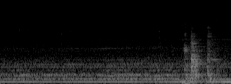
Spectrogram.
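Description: A steady low hum with several steady overtones above it, ending in a short, brief sound just before the end.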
